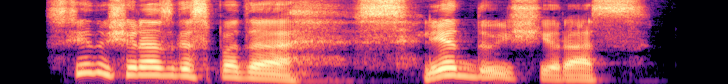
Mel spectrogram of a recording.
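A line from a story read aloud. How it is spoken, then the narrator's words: Laughing. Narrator (Russian): Засмеялся Сарычев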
